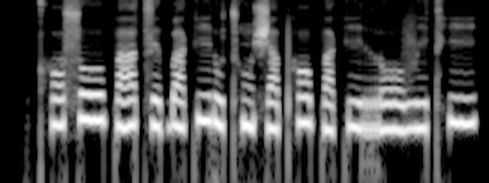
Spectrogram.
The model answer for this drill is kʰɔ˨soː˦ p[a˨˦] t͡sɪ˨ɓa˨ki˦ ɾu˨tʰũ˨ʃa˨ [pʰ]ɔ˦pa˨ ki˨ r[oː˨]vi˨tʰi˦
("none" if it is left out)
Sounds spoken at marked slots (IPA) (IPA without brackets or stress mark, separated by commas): a˨˦, pʰ, oː˨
